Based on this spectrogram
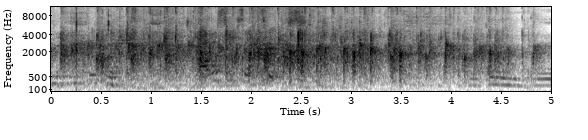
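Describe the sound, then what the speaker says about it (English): Audience applause at an academic event on memory and historical analogies in world politics, continuous clapping throughout with voices speaking over it at the start and end. "We clap for that"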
